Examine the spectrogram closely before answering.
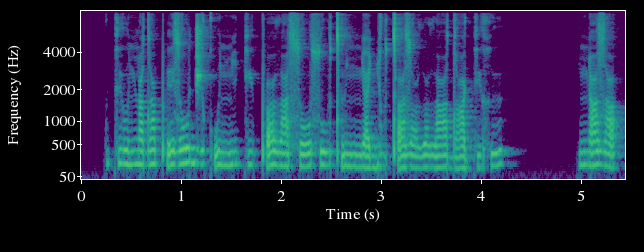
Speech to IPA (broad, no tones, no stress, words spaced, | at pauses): kʲoɲudˤʉpʼe zod͡ʒekʷʼe ɲikʲʉ pʼɵðˤa so su tʼɨ ɲaɟu tʼɨzˤoðˤʉ ðˤe dˤakʲɵxɨ | ɲɐzˤɐ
